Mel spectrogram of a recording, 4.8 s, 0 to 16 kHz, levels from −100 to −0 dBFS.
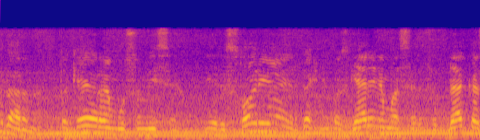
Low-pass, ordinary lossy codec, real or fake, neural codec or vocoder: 7.2 kHz; AAC, 64 kbps; real; none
